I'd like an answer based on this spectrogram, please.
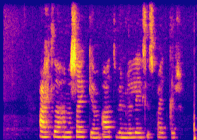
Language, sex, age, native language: Icelandic, female, 11, Icelandic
